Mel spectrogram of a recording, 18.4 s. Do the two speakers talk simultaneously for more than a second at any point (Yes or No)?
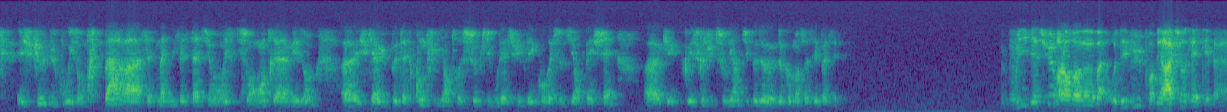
No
